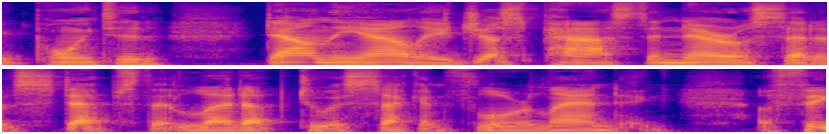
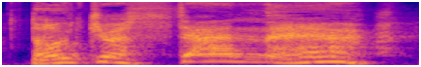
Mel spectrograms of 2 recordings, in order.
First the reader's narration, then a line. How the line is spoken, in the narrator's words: screamed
